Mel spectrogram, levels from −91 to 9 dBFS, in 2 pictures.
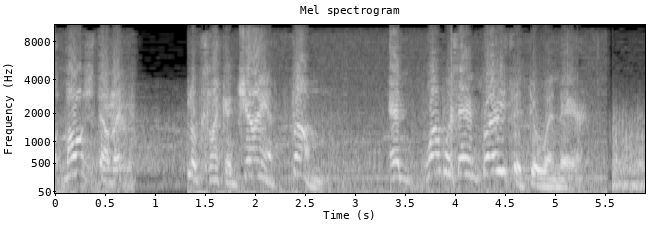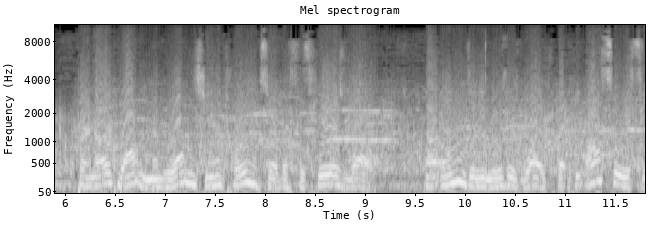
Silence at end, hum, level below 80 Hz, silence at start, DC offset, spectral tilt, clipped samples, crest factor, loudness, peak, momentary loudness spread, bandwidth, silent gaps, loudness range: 0 s; none; -26 dBFS; 0 s; under 0.1%; -5.5 dB/octave; 20%; 6 dB; -5 LUFS; 0 dBFS; 9 LU; 11 kHz; none; 3 LU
